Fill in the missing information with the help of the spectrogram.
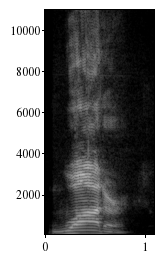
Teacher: So notice that the T in a general American pronunciation, that unaspirated T, sounds much more like a D sound, water. Whereas in a modern British RP accent, it sounds like water, water, t, water.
